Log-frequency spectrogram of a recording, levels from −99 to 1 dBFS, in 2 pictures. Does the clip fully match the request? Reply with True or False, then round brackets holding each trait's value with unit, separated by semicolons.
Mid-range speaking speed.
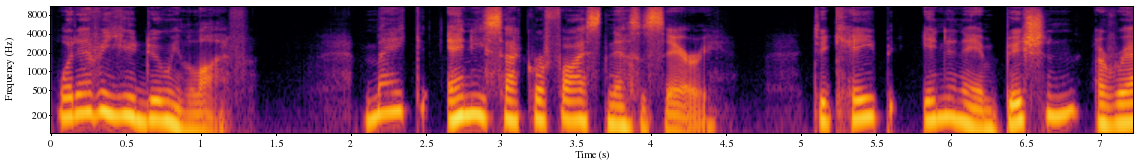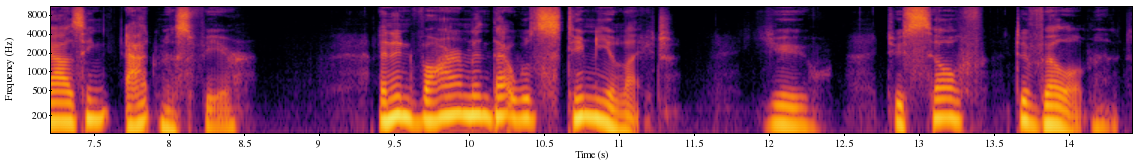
False (105 wpm)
